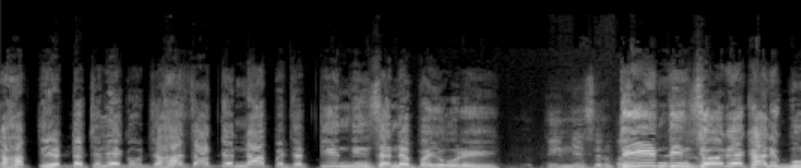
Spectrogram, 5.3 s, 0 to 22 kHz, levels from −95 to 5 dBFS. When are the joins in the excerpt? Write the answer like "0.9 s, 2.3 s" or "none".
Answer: none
